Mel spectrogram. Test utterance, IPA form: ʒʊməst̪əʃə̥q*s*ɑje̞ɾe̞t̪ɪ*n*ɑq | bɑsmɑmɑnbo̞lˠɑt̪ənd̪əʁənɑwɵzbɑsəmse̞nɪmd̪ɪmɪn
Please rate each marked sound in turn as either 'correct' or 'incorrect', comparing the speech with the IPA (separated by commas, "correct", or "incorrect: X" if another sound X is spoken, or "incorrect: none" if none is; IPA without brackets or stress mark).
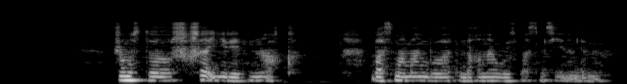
incorrect: ʃ, correct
